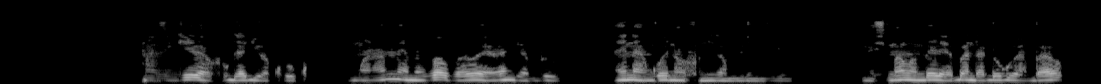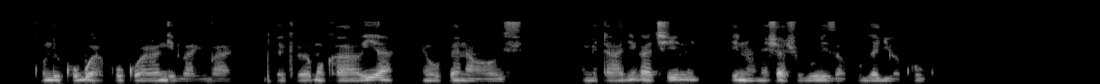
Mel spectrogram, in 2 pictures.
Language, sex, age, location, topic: Swahili, male, 18-24, Dar es Salaam, agriculture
